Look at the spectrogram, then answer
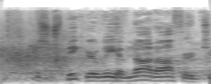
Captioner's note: some Applause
